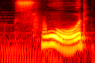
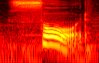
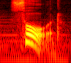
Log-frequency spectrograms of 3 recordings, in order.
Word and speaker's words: sword: Here in this word, the W is silent, so it's not sword, it's sword, sword.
